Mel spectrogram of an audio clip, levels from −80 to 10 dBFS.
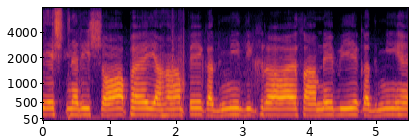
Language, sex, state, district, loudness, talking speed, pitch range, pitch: Hindi, male, Chandigarh, Chandigarh, -14 LUFS, 165 wpm, 155-165 Hz, 160 Hz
